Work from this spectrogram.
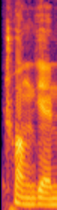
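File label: "chuàngjiàn", Chinese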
